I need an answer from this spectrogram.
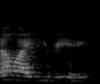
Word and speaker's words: Liev: Liev Schreiber? I thought it was Liv. It's Liev. Yeah.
